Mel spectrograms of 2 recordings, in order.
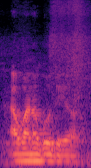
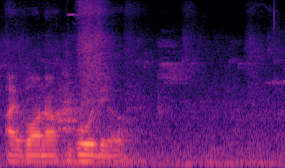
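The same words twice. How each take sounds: First: It is spoken at a normal, quicker pace. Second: It is spoken slower in a deeper voice. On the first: "ये it's okay से था" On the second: "अब मैं इसको बोल रहा हूँ"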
